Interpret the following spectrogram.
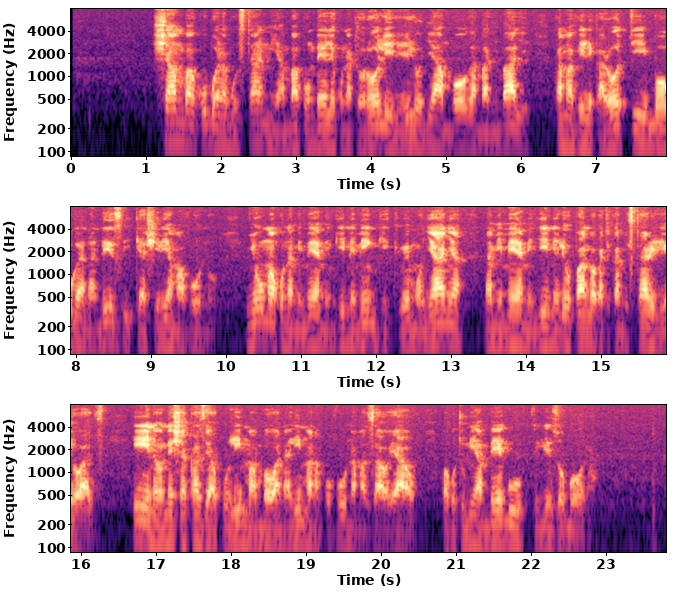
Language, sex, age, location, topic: Swahili, male, 25-35, Dar es Salaam, agriculture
